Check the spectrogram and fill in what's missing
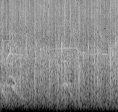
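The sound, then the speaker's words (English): A crowd applauds steadily for VIP guest Julie Klausner, a dense wash of clapping hands that holds at a fairly even level throughout, with a few brief whoops or cheers rising above it. “How about a huge round of applause for our VIP, Julie Klausner?”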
